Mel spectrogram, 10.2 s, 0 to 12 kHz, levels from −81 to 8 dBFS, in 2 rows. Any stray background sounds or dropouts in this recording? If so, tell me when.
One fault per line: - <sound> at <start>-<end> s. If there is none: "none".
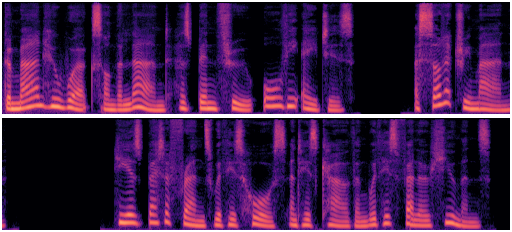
none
